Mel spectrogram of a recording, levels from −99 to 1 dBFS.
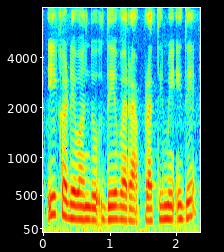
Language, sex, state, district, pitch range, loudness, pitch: Kannada, female, Karnataka, Bidar, 165-195 Hz, -13 LUFS, 175 Hz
